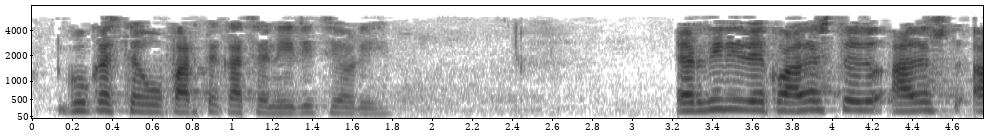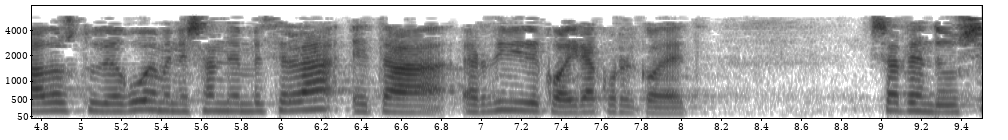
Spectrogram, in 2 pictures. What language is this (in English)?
Basque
